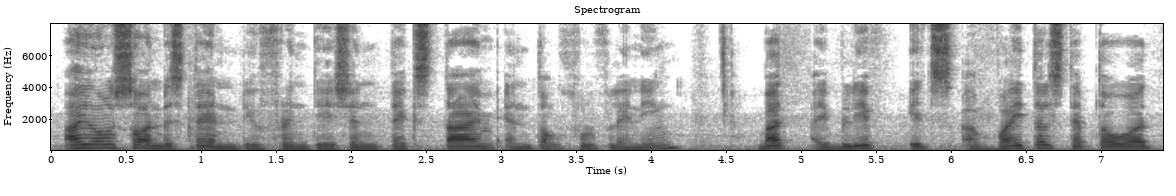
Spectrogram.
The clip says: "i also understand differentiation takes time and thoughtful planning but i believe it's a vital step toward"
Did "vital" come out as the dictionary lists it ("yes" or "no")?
yes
